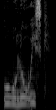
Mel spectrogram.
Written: urologisk

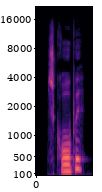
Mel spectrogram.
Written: SKRUBBES

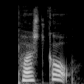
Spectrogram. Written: postgård

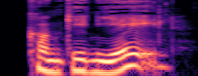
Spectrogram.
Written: kongenial

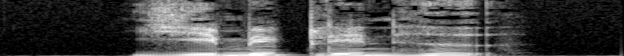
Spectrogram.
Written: hjemmeblindhed

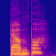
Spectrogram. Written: dumper

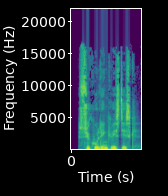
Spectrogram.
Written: psykolingvistisk

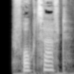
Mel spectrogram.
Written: frugtsaft

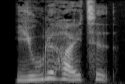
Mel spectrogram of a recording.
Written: julehøjtid

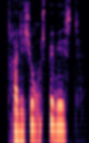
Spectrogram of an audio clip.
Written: traditionsbevidst

